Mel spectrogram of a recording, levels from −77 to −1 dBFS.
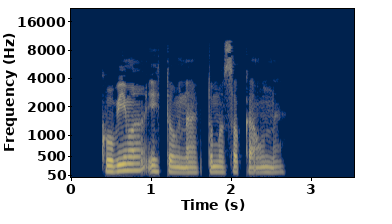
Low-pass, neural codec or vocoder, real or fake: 9.9 kHz; none; real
